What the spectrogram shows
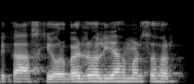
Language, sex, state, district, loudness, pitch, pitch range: Maithili, male, Bihar, Saharsa, -15 LUFS, 135 Hz, 130-140 Hz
